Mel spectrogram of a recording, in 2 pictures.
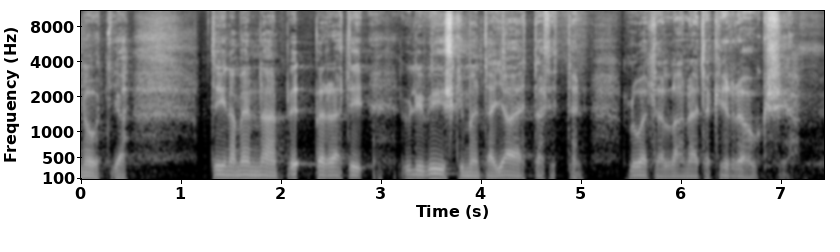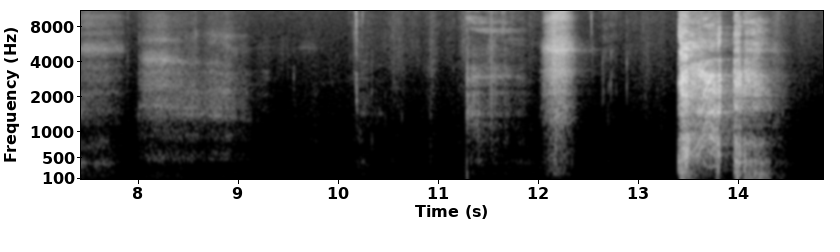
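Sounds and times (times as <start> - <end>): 
speech: 0.0 - 7.2
person coughing in a rough hacking fit: 13.4 - 14.5.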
